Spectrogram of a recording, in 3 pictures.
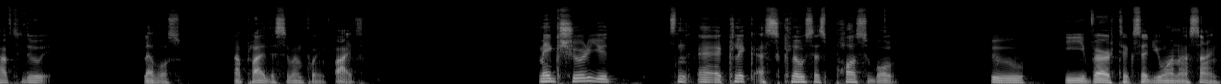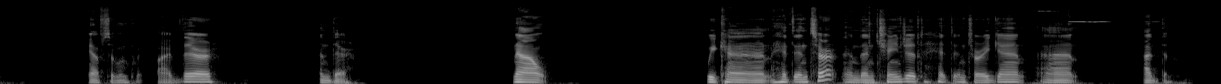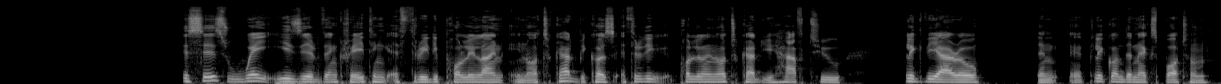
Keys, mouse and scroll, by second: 0.3 scroll down 1, 0.5 middle click, 1.0-1.9 scroll up 1, 1.9 click, 2.4-2.8 scroll down 1, 2.8 middle click, 3.2 scroll down 1, 3.4 middle click, 3.6 scroll up 1, 4.5 click, 4.9 double click, 5.5 scroll down 1, 5.8 middle click, 6.1 scroll down 1, 6.4 middle click, 6.6-7.5 scroll up 1, 7.5 click, 8.0 middle click, 8.3-8.7 scroll up 1, 8.7 click, 9.1-10.6 scroll down 2, 9.1 middle click, 11.6 middle click, 12.2-12.9 scroll up 1, 12.9 click, 13.2 middle click, 14.1-14.7 scroll up 1, 14.7 click, 15.1 double click, 15.6 middle click, 15.8 scroll down 1, 16.1 middle click, 16.4-16.8 scroll down 1, 16.8 middle click, 17.8-18.2 scroll up 1, 18.2 right click, 19.3 click, 20.7-23.5 typing, 21.8 scroll up 1, 22.6 click, 23.0 double click, 23.6 middle click, 23.9-24.3 scroll down 1, 24.3 middle click, 24.7-25.2 scroll up 1, 25.2 click, 25.6 double click.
